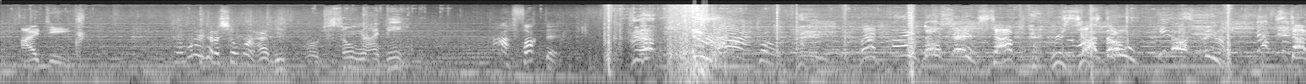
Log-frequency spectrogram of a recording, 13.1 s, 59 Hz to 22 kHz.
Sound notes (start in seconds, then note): 6.0 body slamming; 7.4 Jake shouting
